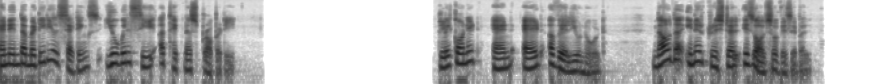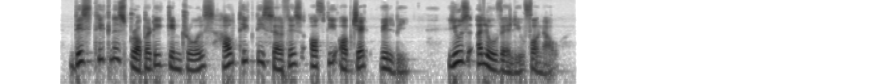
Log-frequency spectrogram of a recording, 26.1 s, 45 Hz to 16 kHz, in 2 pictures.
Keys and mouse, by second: 0.6 middle click, 2.7-3.8 drag, 5.8 click, 8.8-11.4 drag, 12.9 click, 13.7 click, 13.9 click, 14.6 click, 15.2 alt+click, 21.4-26.0 shift+drag.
